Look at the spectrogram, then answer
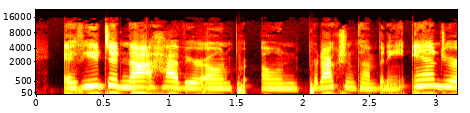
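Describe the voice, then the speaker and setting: Speaking fairly quickly in an unremarkable speaking voice, a woman pitched fairly high uses ordinary pitch variation on a very clean recording with a silent background. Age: 20s. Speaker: podcast co-host, photographer. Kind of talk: casual chat.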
